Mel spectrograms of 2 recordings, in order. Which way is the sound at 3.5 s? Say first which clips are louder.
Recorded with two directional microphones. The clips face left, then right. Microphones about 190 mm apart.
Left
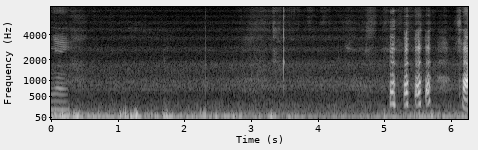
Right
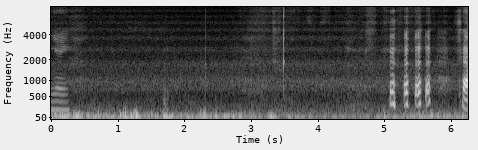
Right 1 dB; 25° right (ahead or behind).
